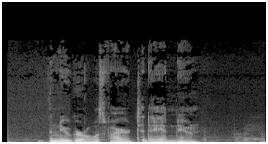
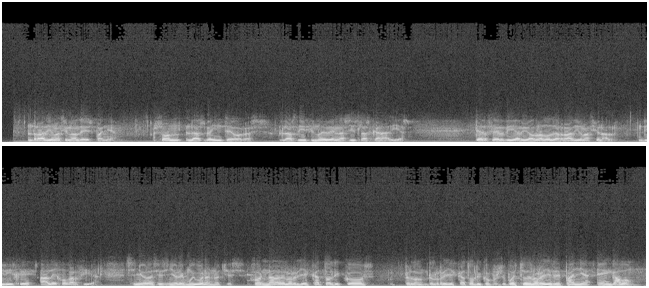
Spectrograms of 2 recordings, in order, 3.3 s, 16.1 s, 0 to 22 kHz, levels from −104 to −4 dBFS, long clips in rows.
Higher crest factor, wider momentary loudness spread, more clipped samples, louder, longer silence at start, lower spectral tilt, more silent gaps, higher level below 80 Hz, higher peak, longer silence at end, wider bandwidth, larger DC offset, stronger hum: about the same, 16 dB vs 14 dB; about the same, 12 LU vs 13 LU; neither; second, -26 LUFS vs -22 LUFS; about the same, 0.1 s vs 0.15 s; about the same, -8 dB/octave vs -8 dB/octave; neither; first, -50 dBFS vs -58 dBFS; about the same, -10 dBFS vs -8 dBFS; about the same, 0 s vs 0 s; second, 13.5 kHz vs 18 kHz; neither; neither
